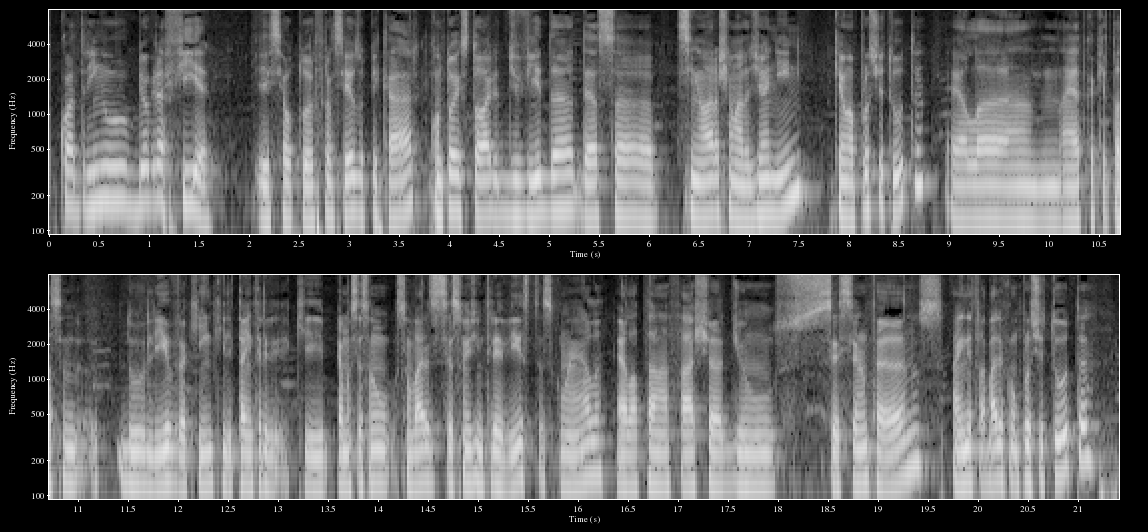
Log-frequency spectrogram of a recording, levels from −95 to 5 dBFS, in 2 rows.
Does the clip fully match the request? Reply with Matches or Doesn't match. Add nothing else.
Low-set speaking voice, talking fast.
Doesn't match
